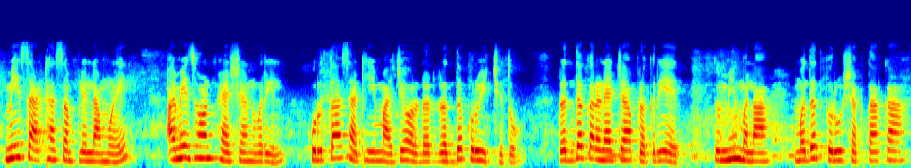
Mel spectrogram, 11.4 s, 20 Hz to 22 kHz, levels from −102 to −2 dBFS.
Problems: constant background noise, background conversations at intervals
